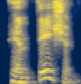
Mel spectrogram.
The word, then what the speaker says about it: temptation: me ha dado problema la palabra temptation que la p es la que nos suena o sea solo debemos decir tem temptation y ya de ahí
